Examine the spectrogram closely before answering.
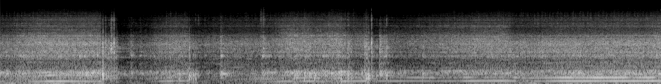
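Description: A racing car engine roars loudly up close, revving up and down.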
